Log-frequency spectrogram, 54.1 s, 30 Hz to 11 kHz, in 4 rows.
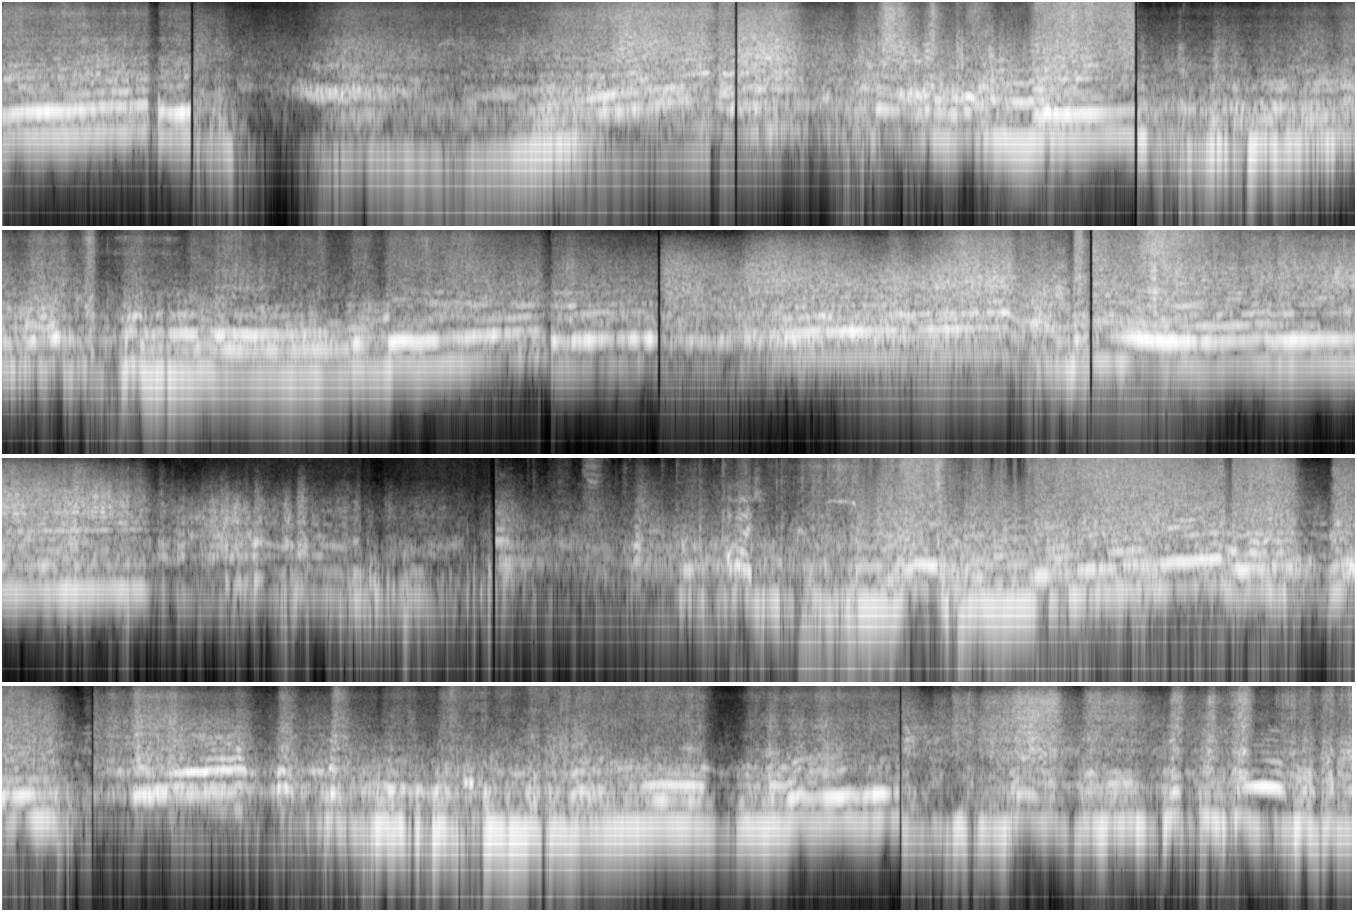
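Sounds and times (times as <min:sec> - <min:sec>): car engine revving hard: 0:00.0 - 0:28.6, 0:29.3 - 0:54.0
tyre squeal: 0:33.8 - 0:36.8.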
